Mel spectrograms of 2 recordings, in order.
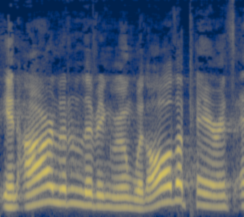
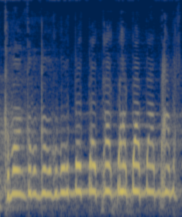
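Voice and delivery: high clucking call, come on come on; high sing-song hen call; mother hen calling; 14 semitones higher, faster than usual. Retold or imitated. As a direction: call the chicks in like a fussing hen. Hen calling her chicks.

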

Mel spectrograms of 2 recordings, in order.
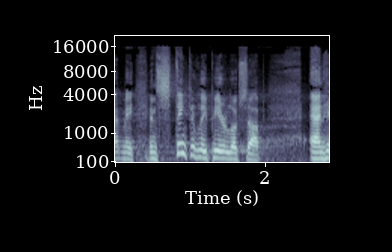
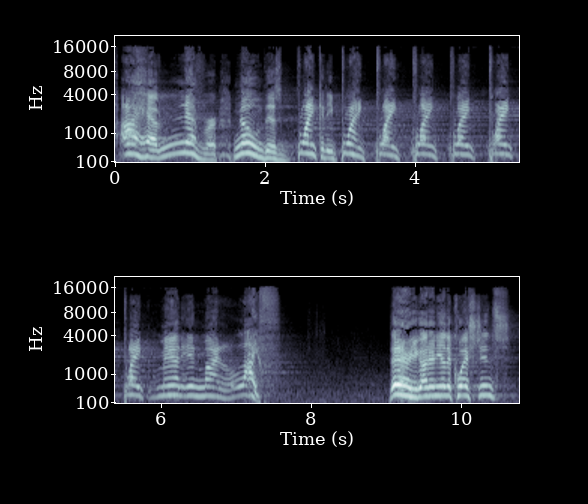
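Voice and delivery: hammed-up Peter swearing, higher and louder; a cursing fisherman's denial; mock cursing outburst; 7 semitones higher, 6 dB louder than usual. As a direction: bluster like a cornered man.

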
